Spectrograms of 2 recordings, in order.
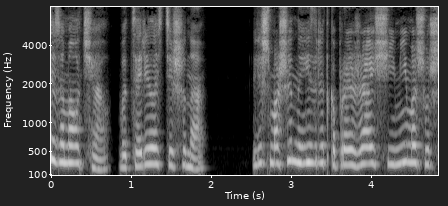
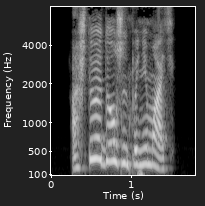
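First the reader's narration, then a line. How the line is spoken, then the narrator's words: Yelling. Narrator (Russian): заорал я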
